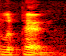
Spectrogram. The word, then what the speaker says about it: Le Pen: over comments made by Marine Leen I give you a little French pronunciation there she's the daughter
